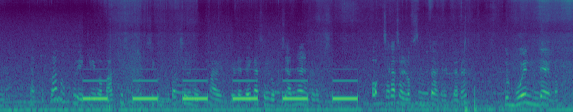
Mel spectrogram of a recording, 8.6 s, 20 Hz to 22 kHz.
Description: Telephone call progress tone (as in the UK, Australia and similar networks), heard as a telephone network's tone, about 400 Hz, 0.375 s on and 0.375 s off, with the noise inside a car. Busy tone.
